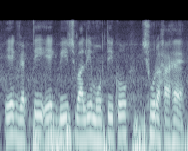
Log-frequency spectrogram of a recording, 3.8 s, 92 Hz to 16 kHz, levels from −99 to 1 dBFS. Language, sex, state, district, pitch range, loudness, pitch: Hindi, male, Uttar Pradesh, Lalitpur, 135-155 Hz, -14 LUFS, 145 Hz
